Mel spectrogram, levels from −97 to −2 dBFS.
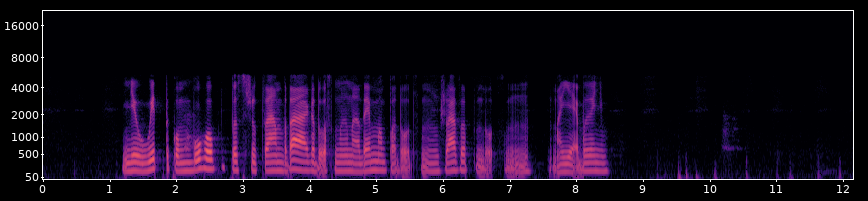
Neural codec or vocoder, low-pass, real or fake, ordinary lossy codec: none; 5.4 kHz; real; none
